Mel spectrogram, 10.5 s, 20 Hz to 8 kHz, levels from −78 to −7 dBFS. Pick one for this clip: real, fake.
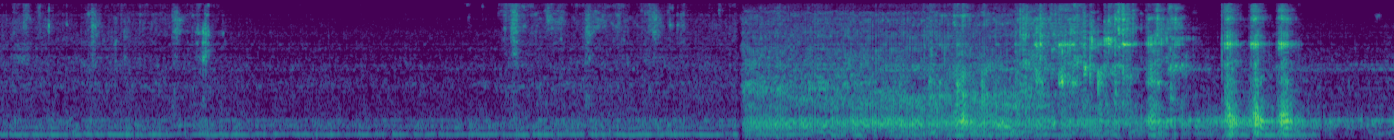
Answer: fake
